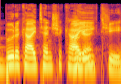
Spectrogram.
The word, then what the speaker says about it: Budokai Tenkaichi: This tournament is not a Budokai Tenkaichi. Okay. It is... Did I pronounce that right, Rocco? – Yes, you did.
